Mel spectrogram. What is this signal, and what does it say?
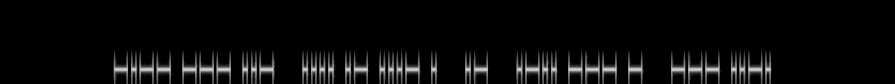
Morse code, heard as a keyed tone, about 28 wpm, 690 Hz. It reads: YOU HAVE A LOT OF
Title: Sets of 5 Words Encore 28wpm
